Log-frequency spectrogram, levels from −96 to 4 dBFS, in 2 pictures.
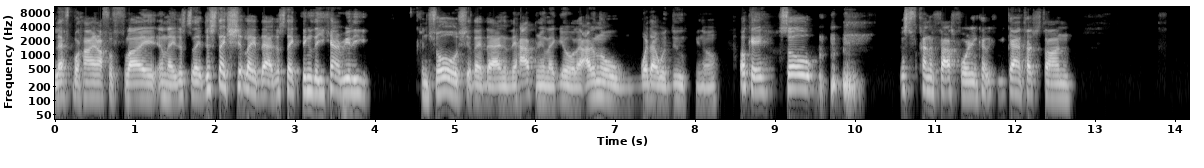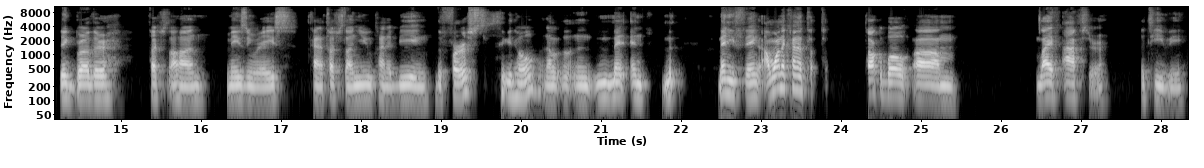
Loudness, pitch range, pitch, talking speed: -18 LUFS, 110-145 Hz, 120 Hz, 190 wpm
